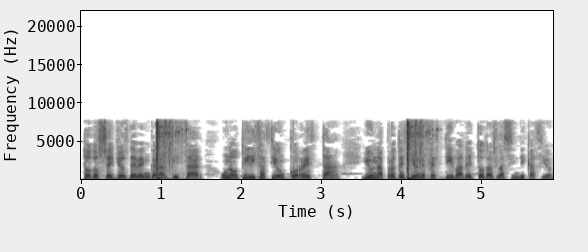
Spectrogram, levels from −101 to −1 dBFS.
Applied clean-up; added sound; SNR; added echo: classical method Wiener filter.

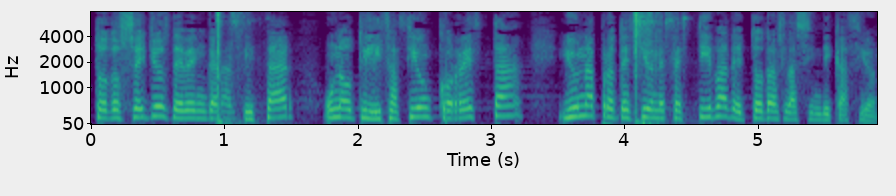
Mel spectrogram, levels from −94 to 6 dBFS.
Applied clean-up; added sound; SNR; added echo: neural mask model RNNoise.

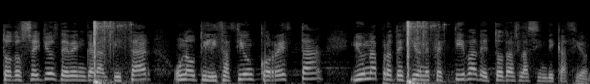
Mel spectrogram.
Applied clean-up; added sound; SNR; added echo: none; Coin (dropping); -3 dB; none.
